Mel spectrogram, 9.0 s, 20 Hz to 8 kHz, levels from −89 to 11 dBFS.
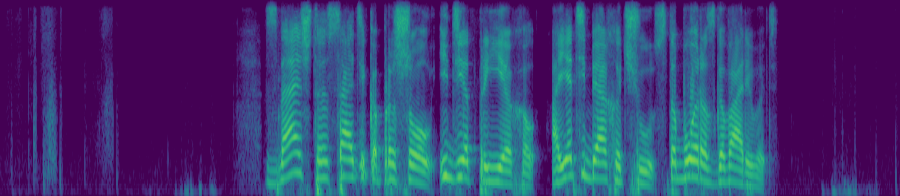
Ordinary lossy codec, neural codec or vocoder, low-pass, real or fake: Opus, 32 kbps; none; 7.2 kHz; real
